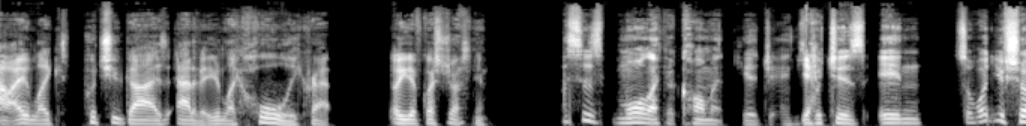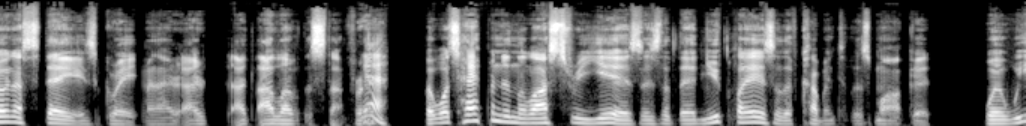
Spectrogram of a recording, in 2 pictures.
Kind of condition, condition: setting, live audience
